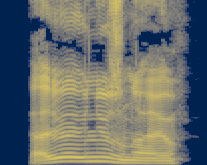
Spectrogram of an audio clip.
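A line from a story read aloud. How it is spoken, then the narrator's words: Gloomy reply. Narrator (Russian): мрачно ответил маркиз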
